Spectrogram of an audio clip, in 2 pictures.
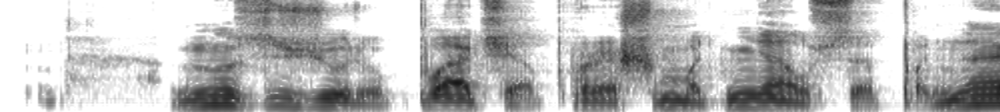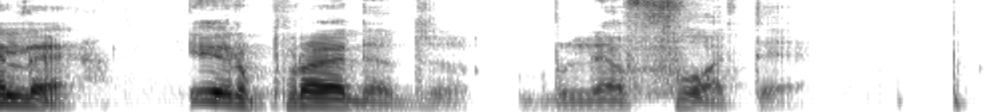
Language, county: Lithuanian, Kaunas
